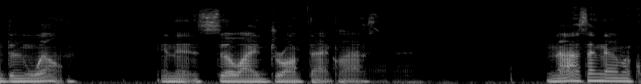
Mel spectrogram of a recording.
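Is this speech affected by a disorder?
Yes: traumatic brain injury.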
